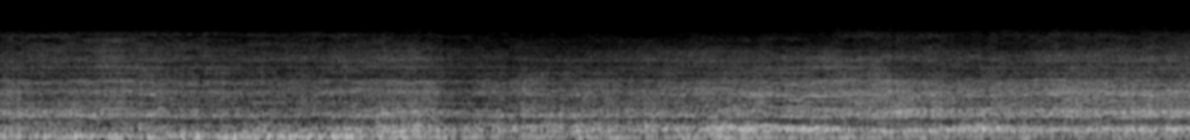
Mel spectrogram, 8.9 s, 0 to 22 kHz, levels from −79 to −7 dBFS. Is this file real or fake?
fake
